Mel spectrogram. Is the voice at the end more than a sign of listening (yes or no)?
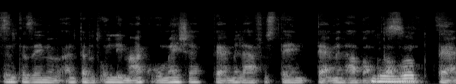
no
